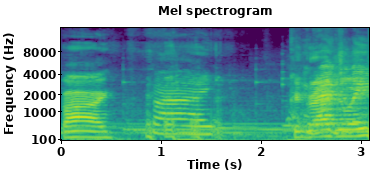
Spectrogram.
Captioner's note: man laughs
